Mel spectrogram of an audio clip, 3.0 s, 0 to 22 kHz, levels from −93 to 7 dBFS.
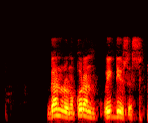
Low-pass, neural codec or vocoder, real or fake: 7.2 kHz; none; real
